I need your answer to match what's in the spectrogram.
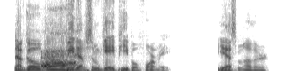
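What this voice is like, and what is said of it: Imitates another person's voice. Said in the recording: “That's Pence for you. That's my Pence impression.”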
